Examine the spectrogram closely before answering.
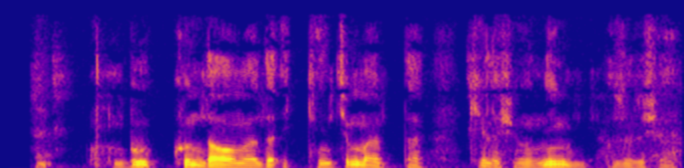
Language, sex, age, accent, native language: Uzbek, male, 25-34, Sirdaryo, Uzbek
